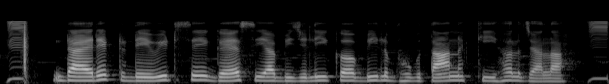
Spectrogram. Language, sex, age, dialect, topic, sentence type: Bhojpuri, female, <18, Western, banking, statement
